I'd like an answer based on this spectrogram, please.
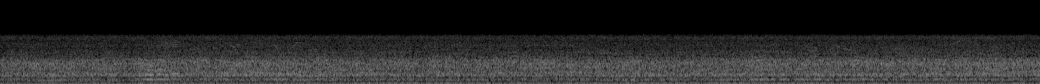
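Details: Honey bee swarm, queen being marked, producing a steady, dense droning hum that holds even throughout, with no clear breaks or other sounds.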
